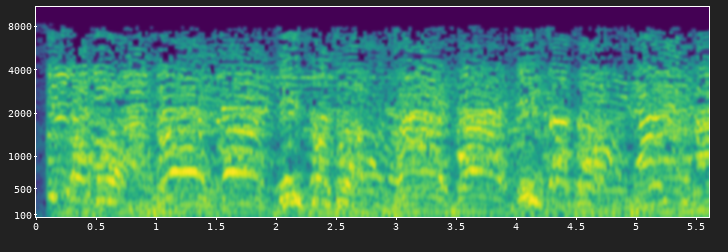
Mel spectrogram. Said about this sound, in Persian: تصاویری که در شبکه‌های اجتماعی منتشر شده گروهی از معترضان را نشان می‌دهد که شامگاه شنبه در مشهد شعارهایی از جمله مرگ بر دیکتاتور سر می‌دهند.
